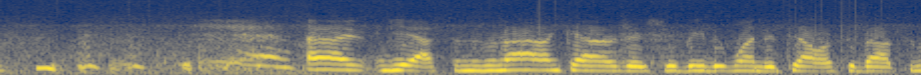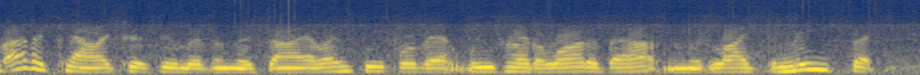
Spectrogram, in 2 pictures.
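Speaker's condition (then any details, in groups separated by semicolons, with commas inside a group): No condition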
